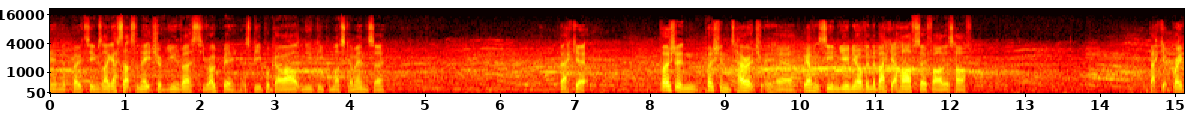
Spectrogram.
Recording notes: Listen in to the LIVE commentary from the 2023 Rugby Union Finale as we relive the crunching tackles, weaving tries and a few streakers in between.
